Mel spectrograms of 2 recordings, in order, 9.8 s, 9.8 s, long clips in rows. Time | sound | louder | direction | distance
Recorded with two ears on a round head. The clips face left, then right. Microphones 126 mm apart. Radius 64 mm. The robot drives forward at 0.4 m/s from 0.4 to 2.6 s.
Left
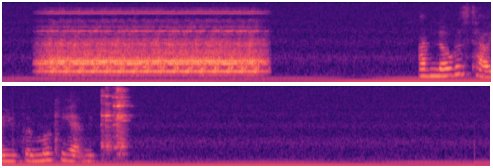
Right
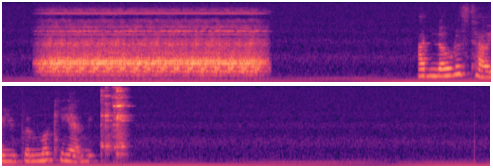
4.2 | a woman speaking | right 2 dB | 75° right (ahead or behind) | 1.8 m
5.9 | a clink | right 2 dB | 60° right (ahead or behind) | 2 m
